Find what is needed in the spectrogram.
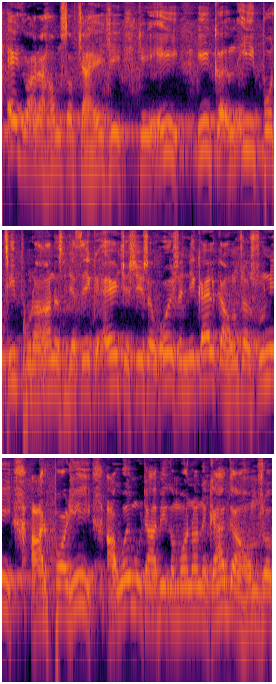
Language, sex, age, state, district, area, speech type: Maithili, male, 60+, Bihar, Supaul, rural, spontaneous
